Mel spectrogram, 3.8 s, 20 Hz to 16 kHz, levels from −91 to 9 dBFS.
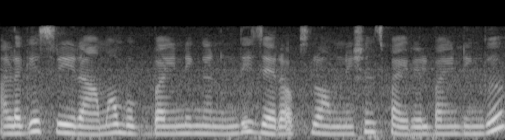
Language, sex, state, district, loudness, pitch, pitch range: Telugu, female, Andhra Pradesh, Srikakulam, -16 LUFS, 200 Hz, 190-220 Hz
